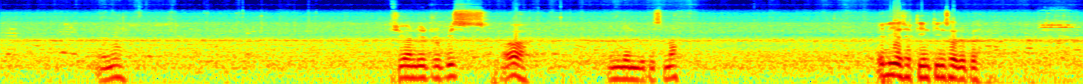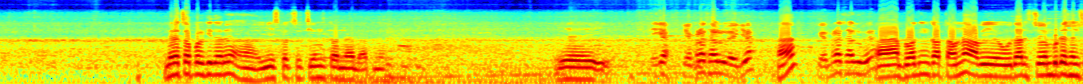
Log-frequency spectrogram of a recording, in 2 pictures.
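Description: A man talks close by in short bursts.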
